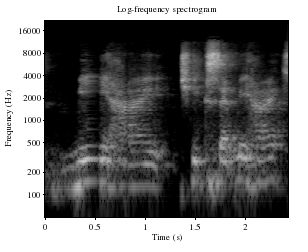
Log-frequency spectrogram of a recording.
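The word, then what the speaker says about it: Mihály Csíkszentmihályi: And it's Mihai Csikszentmihalyi.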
